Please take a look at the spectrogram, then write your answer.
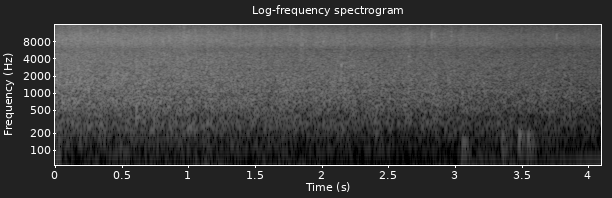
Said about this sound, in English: Camp under the pines on the banks of Pine Creek and fish in the bouncy stream. Or in my case, stand in the bouncy stream.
